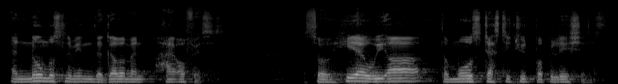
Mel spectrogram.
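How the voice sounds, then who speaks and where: A man with a Burmese accent gives a prepared public speech as a human rights activist, in halting, non-native English. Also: mid-range voice, a little mellow. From Burma (Myanmar). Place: conference auditorium.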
